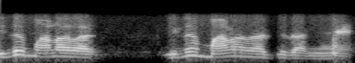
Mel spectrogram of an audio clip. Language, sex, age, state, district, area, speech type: Tamil, male, 45-60, Tamil Nadu, Perambalur, urban, conversation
